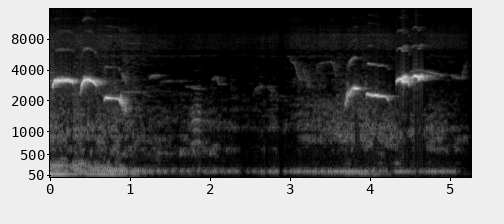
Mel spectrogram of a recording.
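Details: Oriental magpie-robin song played to train young captive birds: clear whistled notes, some sliding downward, in two short phrases with a quiet gap between, over a low electrical hum.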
